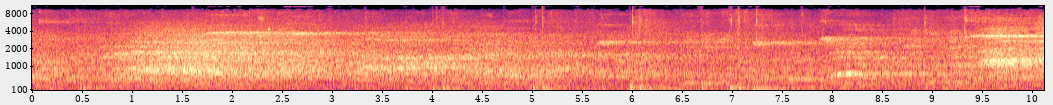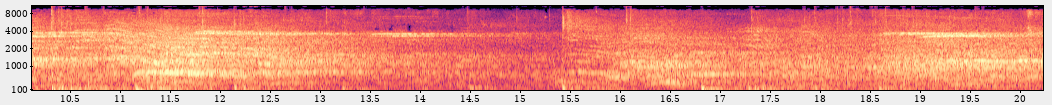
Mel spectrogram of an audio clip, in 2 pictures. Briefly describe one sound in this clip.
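Young women call out and cheer in a large echoing hall.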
